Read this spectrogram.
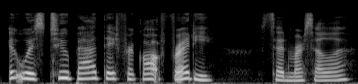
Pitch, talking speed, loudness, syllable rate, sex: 235 Hz, 150 wpm, -20 LUFS, 4.5 syllables/s, female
